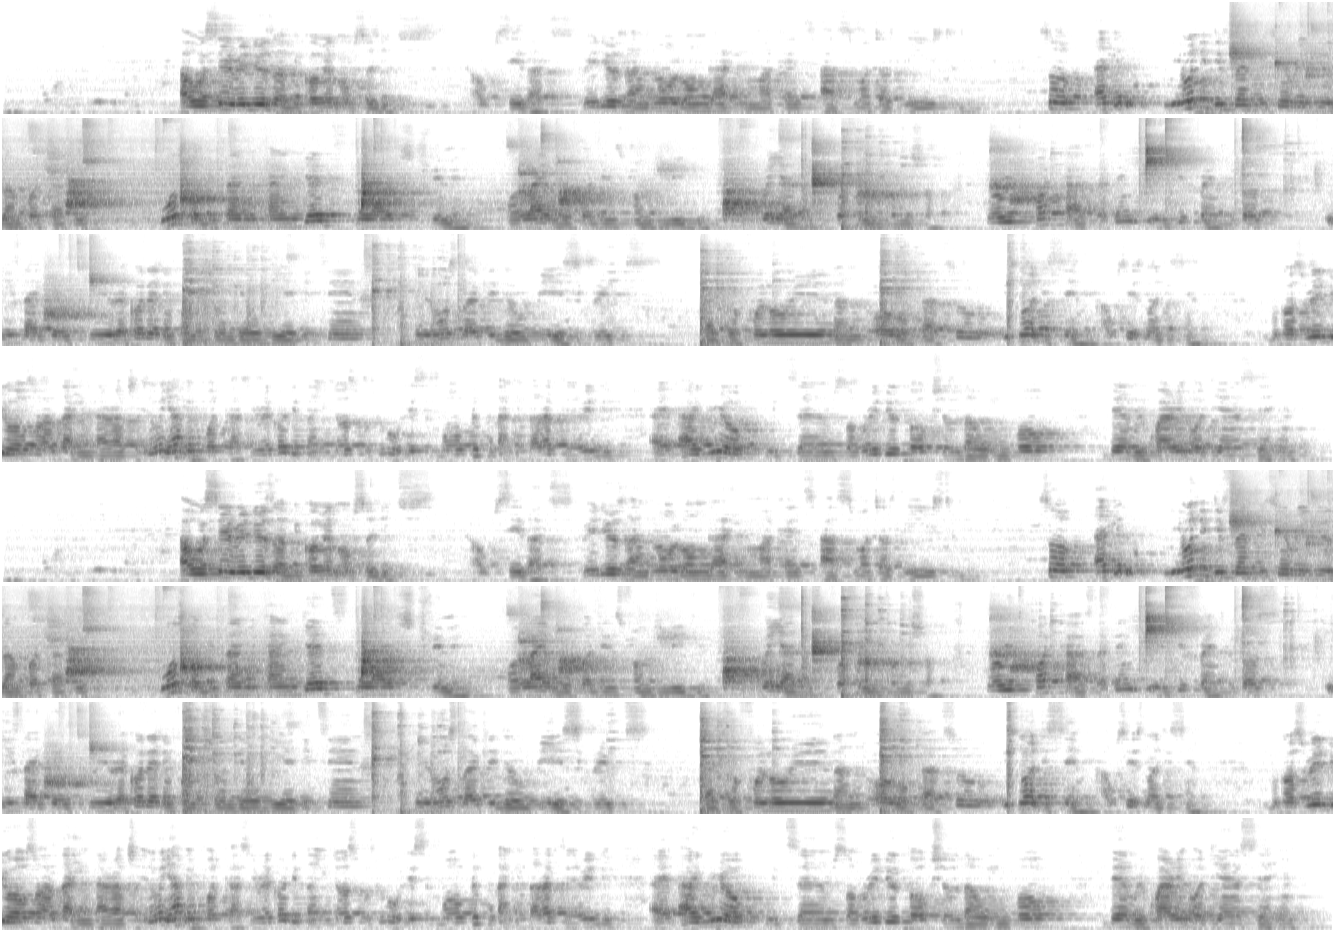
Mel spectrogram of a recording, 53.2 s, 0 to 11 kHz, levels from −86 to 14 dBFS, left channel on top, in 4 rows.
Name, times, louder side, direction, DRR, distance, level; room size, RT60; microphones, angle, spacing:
voice 1, 1.8-4.3 4.7-5.4 5.8-9.6 10.4-11.3 11.6-14.2 14.9-17.9 18.3-20.4 20.9-22.6 23.2-26.0 26.5-30.3 30.7-33.0 33.6-38.6 39.3-46.0 46.4-50.4 51.0-52.9, right 1 dB, 45° right, 0 dB, 3.0 m, -33 dB
sound 1, 12.3-16.2 16.8-17.6 18.4-20.0 20.5-22.4 23.2-24.3 24.7-25.2 25.6-25.9 27.0-27.7 30.2-30.3 31.2-31.3, right 1 dB, ahead, 2.3 m, -33 dB
sound 2, 21.3-22.5 22.8-22.9 23.6-23.9 25.8-26.7 28.4-29.4 30.3-31.5 32.6-32.8 33.6-34.4 35.4-36.0 36.7-36.8, right 5 dB, 70° right, 2.8 m, -40 dB
30.0 x 25.0 x 7.4 m, 0.86 s
head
